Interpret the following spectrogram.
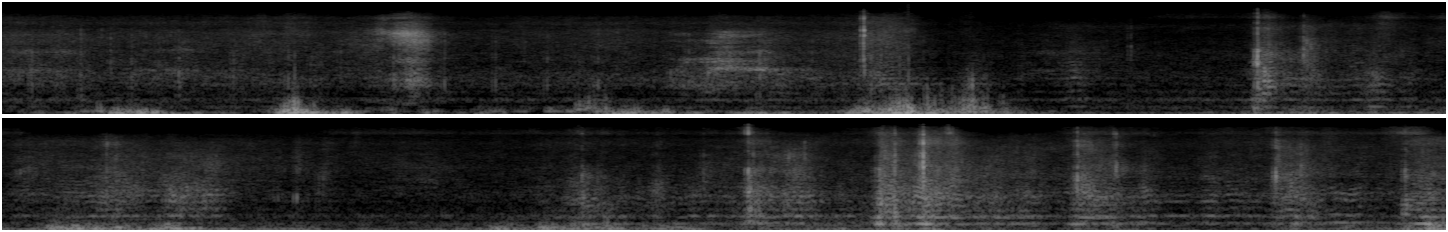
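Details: Autumn honey bee hives being readied for winter: a constant humming drone under repeated thumps and rattles of equipment being moved.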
